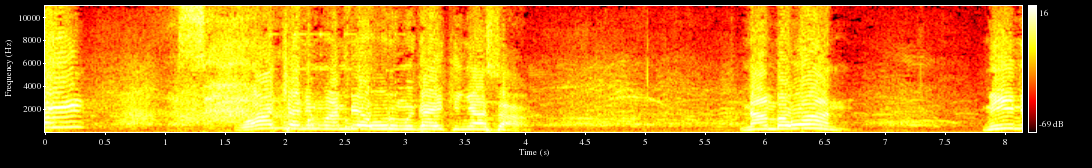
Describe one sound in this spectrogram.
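A large outdoor crowd murmurs and cheers.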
